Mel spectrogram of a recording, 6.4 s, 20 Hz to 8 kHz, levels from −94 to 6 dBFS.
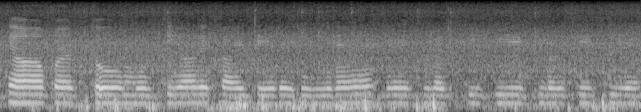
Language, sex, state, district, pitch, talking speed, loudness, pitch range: Hindi, female, Bihar, Darbhanga, 180 Hz, 140 wpm, -19 LUFS, 175-185 Hz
